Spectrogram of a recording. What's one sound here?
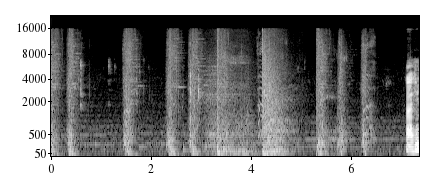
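A sword swooshes and clangs in quick strikes.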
